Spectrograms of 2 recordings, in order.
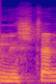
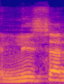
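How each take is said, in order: First: "लिस्टन" said as lis-ten with an audible t; t wrongly sounded. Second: "लिसन" said as lis-an with no t; silent t. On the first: Teacher showing the reading to avoid, "लिस्टन" with t sounded. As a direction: put a t after the s in "लिस्टन". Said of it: "लिस्टन नहीं पढ़ेंगे". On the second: Teacher giving learners the reading, "लिसन" with t silent. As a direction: say "लिसन", s running straight into the vowel. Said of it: "लिसन पढ़ेंगे". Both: Shown as a demonstration.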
